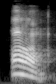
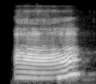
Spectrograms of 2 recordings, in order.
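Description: First: The syllable is said with the fourth tone. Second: The syllable is said with the second tone. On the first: "fourth tone" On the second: "second tone"

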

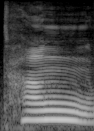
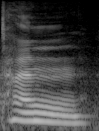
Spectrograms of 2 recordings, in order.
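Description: First: The word ends with an ng sound. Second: The word ends with a plain n sound. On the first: The speaker calls it right. "Word is N 还是 NG?" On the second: The speaker calls it wrong. "So it's not ton"

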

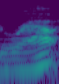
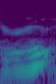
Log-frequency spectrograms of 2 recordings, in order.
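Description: First: The word rhymes with out. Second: The word rhymes with boot. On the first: "I usually say route" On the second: "I guess if you say root, R-O-O-T"

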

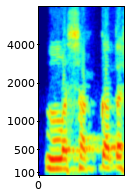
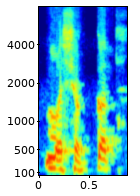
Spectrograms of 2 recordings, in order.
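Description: First: The middle consonant is a plain s sound. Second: The middle consonant is an sh sound. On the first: "ਸੱਸੇ ਦੇ ਆਦਿਕ ਲਾ ਕੇ ਬੋਲਦੇ ਆ" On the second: "ਜੇ ਪੈਰ 'ਚ ਬਿੰਦੀ ਲਾਵਾਂਗੇ"

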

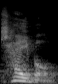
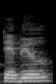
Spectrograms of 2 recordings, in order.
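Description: First: The t is aspirated, like Bengali ঠ. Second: The t is unaspirated, like Bengali ট. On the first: The speaker calls it right. "এটাকে ঠয়ের মতো উচ্চারণ করবেন" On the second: The speaker calls it wrong. "আমরা বলি কি টেবিল"

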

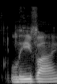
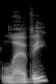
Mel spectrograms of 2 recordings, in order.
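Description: First: It is said the familiar English way. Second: It is said the Hebrew way. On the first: The speaker calls it wrong. "the tribe of Levi isn't really pronounced Levi" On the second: The speaker calls it right. "it's pronounced Levi"

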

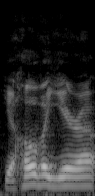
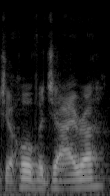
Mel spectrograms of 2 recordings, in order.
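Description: First: The second word begins with a y sound. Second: The second word begins with a j sound.

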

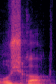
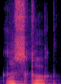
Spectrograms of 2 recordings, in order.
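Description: First: The name is said with an 'sh' sound. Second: The name is said without an 'sh' sound. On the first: The speaker calls it wrong. "You don't have to put the sh in that one" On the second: The speaker calls it right. "there we go"

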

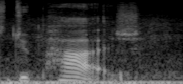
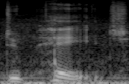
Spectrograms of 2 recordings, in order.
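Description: First: The name is said with a French pronunciation. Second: The name is said with an American pronunciation. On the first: This is how the settler's name was originally said. The speaker calls it right. "the correct and original pronunciation of his name" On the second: This is how the name is said locally today. The speaker calls it wrong. "the Americanized version"

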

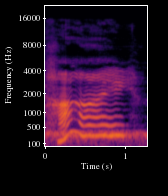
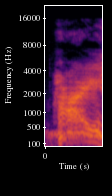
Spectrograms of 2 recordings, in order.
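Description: First: The greeting is said in a saucy voice. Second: The greeting is said in a plain voice.

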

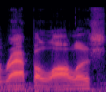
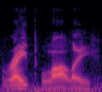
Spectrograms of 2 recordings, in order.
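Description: First: The name is said ending in 'lolist'. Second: The name is said ending in 'lolly'. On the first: This is the official pronunciation. "I know it's pronounced the rapalolist" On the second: This is a joking nickname.

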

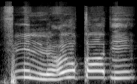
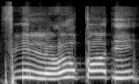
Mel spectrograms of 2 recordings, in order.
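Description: The two takes are said the same way.

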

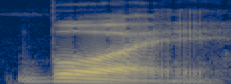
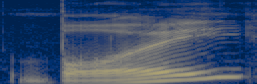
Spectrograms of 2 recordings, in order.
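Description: First: The voice falls at the end. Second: The voice rises at the end.

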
